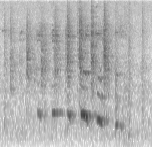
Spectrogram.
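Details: Kai Ken named Ichi crying while left home alone for about fifty minutes; a series of thin, wavering whimpers, short falling and rising tones repeated rapidly over a quiet indoor background.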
